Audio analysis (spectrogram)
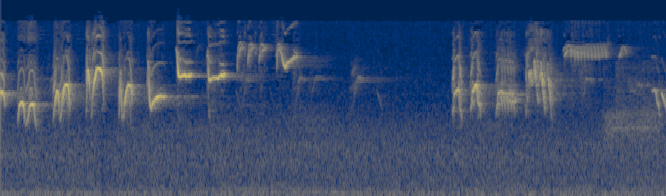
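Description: A song thrush sings nearby in clear, loud phrases of sharp whistled and chirping notes, each repeated several times, with a short pause before more repeated phrases.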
